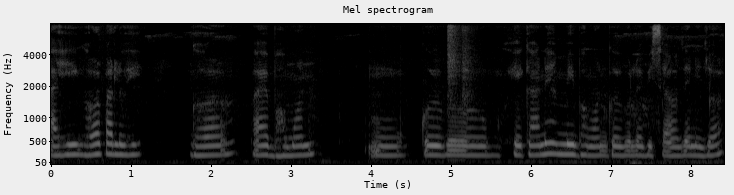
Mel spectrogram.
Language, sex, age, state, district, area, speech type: Assamese, female, 45-60, Assam, Majuli, urban, spontaneous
